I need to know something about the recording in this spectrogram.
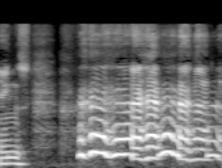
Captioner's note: laughing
